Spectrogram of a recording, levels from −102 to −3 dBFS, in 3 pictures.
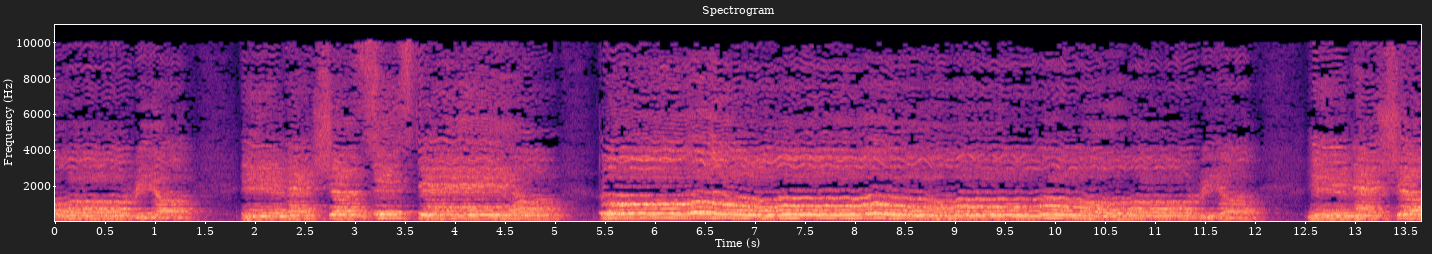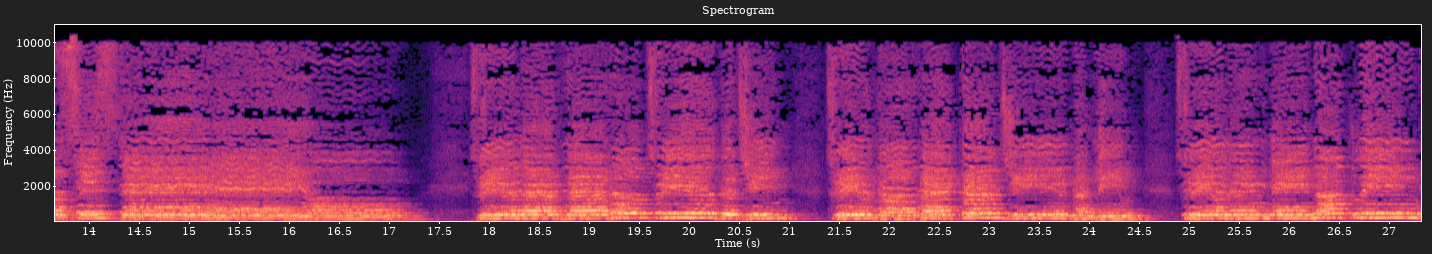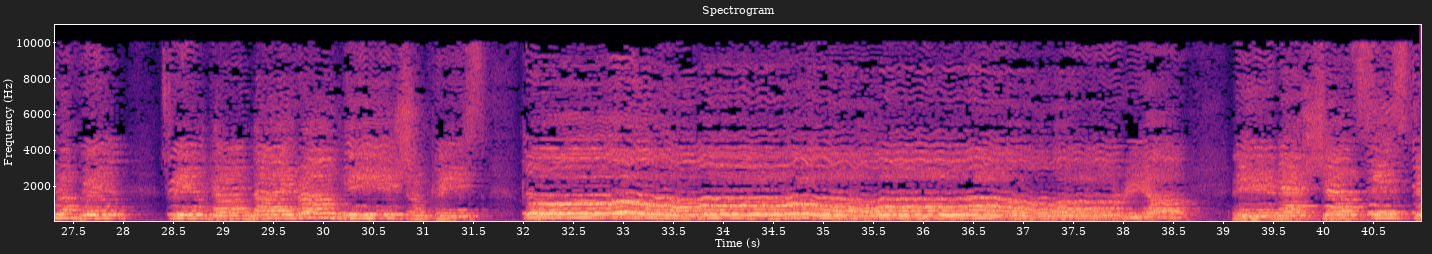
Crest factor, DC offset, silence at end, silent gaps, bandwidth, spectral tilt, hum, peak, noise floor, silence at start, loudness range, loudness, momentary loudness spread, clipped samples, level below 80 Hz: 16 dB; under 0.1%; 0 s; none; 10.5 kHz; -5 dB/octave; none; -4 dBFS; -50 dBFS; 0 s; 5 LU; -22 LUFS; 9 LU; under 0.1%; -62 dBFS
